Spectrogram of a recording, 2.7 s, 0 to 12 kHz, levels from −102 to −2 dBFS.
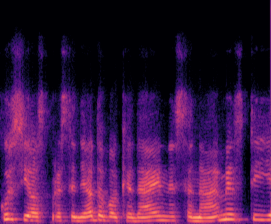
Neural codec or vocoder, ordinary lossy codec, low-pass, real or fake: codec, 16 kHz, 0.9 kbps, LongCat-Audio-Codec; Opus, 24 kbps; 7.2 kHz; fake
